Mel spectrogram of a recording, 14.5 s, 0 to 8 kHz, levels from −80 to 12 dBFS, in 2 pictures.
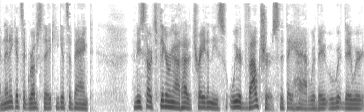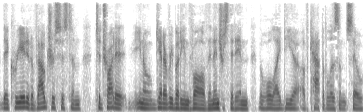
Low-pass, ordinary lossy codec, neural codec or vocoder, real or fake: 7.2 kHz; MP3, 32 kbps; codec, 16 kHz in and 24 kHz out, 0.8 kbps, FocalCodec, streaming, 65536 codes; fake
